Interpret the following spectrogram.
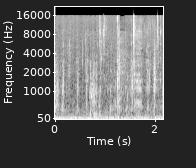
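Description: Close-miked eating sounds of a mouthful of soft rice in gravy being taken off a spoon and chewed: wet mouth smacks and small clicks.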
